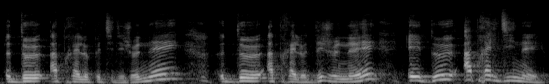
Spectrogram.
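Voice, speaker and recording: A man's voice: on the high side, very animated, unhurried, a little mellow. A man playing a patient, slightly exasperated male pharmacist who explains things carefully. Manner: patient, instructive, mildly exasperated. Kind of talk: scripted comedy language sketch.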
